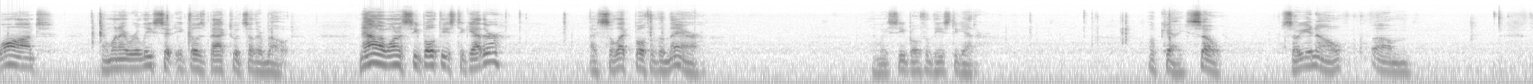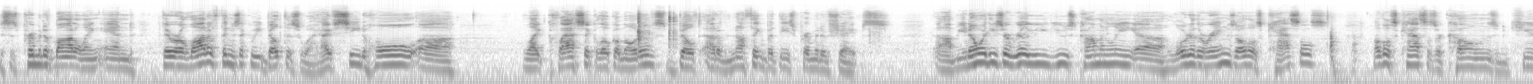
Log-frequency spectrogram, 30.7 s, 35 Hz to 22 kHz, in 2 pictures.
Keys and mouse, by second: 0.2-0.9 drag, 5.0 click, 5.9 shift+click, 6.9-10.8 alt+drag.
